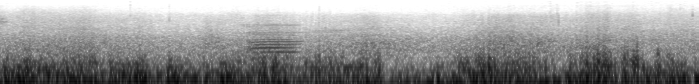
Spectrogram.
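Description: Strong wind blasts across the microphone over the rumble of large crashing waves at a beach on Tenerife, loud and continuous, with a brief tonal squeal partway through.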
